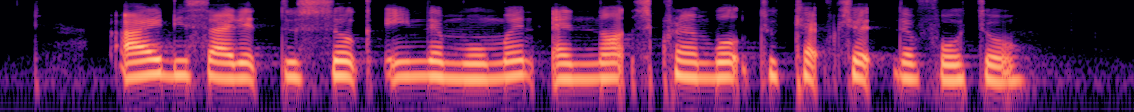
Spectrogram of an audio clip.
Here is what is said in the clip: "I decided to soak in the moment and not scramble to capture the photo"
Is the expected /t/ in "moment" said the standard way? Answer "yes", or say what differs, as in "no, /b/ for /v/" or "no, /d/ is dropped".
yes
